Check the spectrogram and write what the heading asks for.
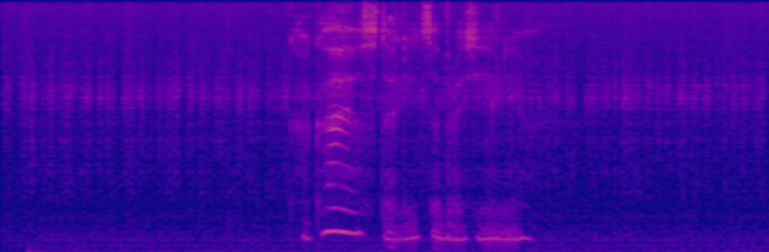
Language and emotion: Russian, sad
